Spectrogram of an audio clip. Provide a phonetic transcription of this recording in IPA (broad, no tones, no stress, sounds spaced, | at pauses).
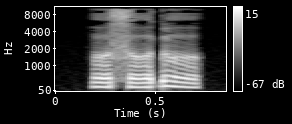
ɤ s ɤ ɗ ɤ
